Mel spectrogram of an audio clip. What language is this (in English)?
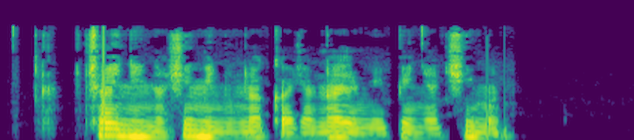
Jauja Wanca Quechua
